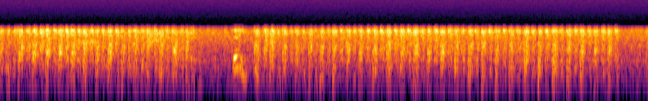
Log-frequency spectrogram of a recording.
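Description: A zipper being run up and down rapidly and without let-up, several scratchy strokes a second, pausing briefly about three and a half seconds in. A short falling squeal comes just before the strokes resume and is the loudest sound.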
